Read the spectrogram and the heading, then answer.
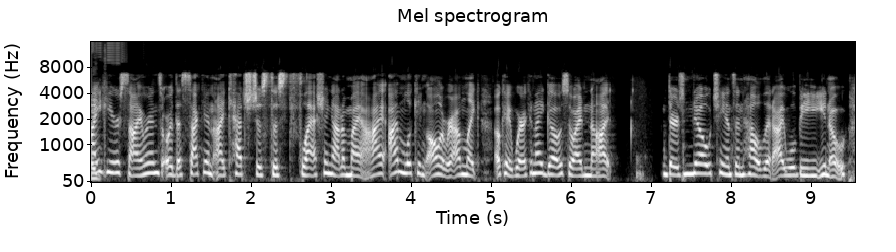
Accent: Michigan, United States; growing up in Michigan, in the area that I grew up in, this was a completely normal thing.

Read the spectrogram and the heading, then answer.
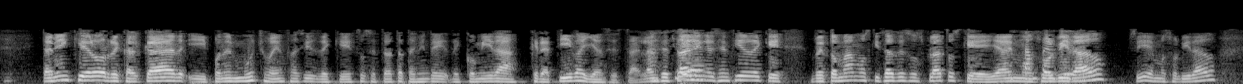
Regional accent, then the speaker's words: Cayambe, Pichincha, Ecuador; born there; donde yo nací, en Cayambe, mi abuela tenía justamente vacas

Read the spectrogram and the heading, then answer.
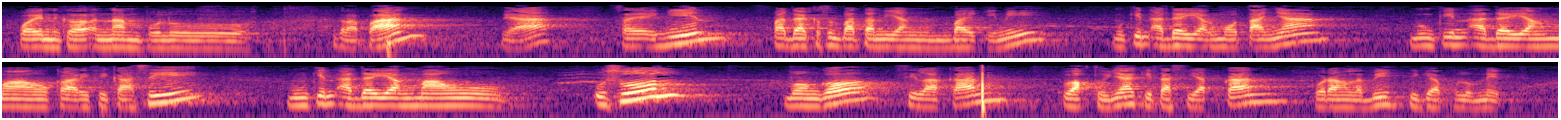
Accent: Ciputat, Banten, Indonesia; kampung saya Ciputat, Jakarta Selatan, sekarang masuk Banten, Tangerang

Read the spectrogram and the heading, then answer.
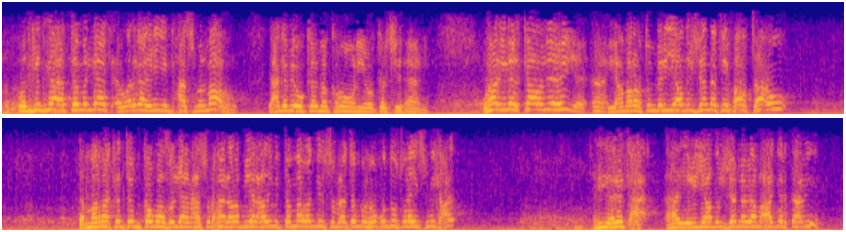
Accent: Mauritania; واحنا موريتاني

